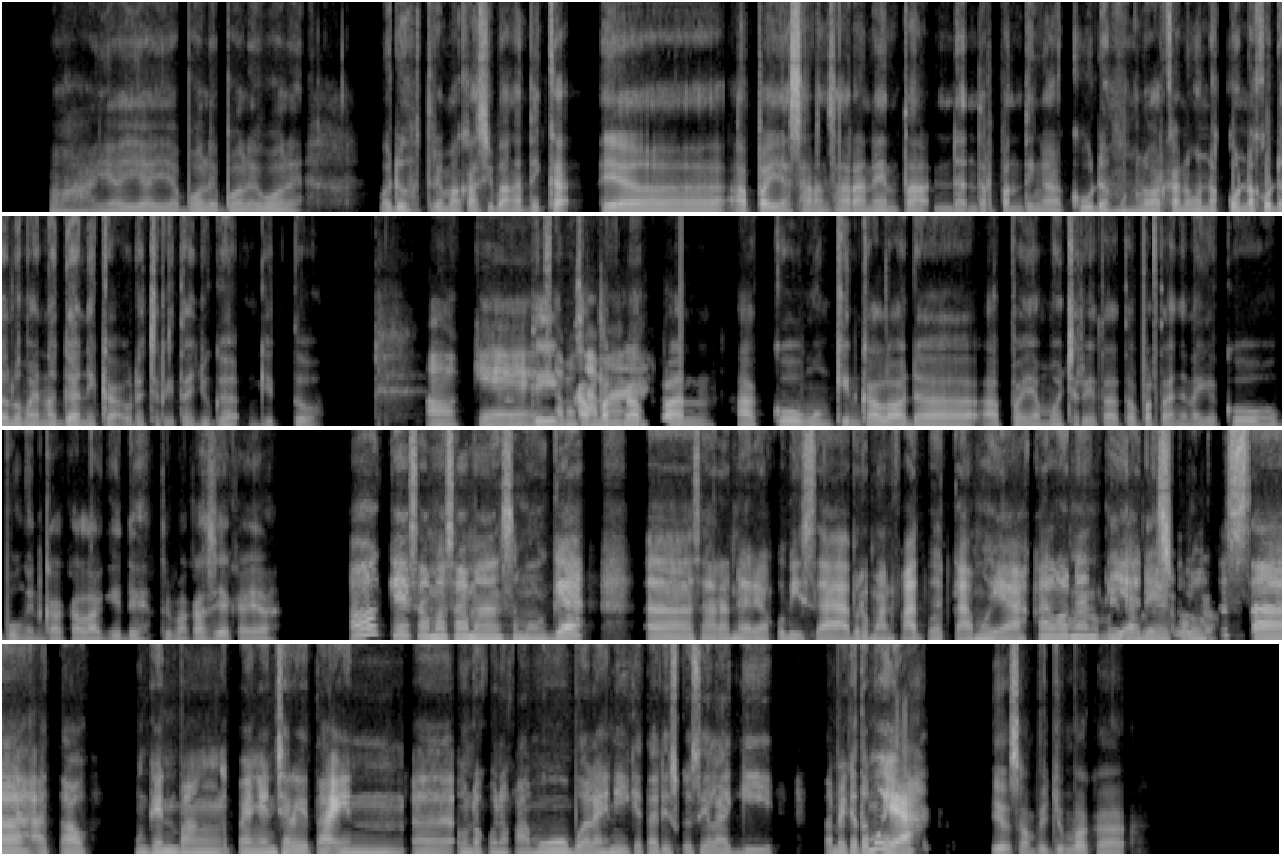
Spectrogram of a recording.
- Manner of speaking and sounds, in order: none
- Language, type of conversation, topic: Indonesian, advice, Bagaimana cara menghadapi tekanan dari teman atau keluarga untuk mengikuti gaya hidup konsumtif?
